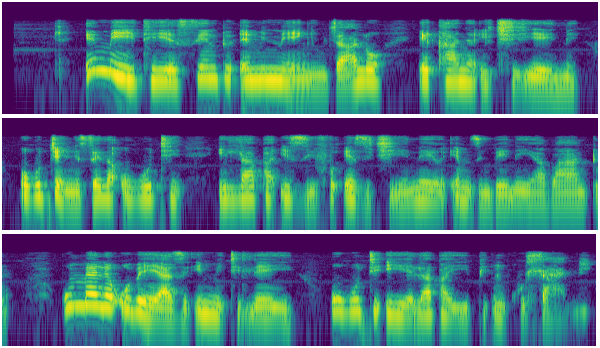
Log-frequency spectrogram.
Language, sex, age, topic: North Ndebele, female, 25-35, health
